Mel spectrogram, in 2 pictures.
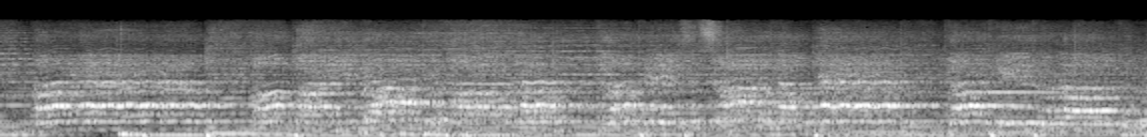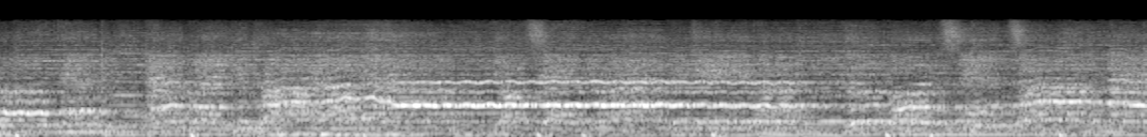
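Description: Mixed choir singing in sustained, held phrases over instrumental accompaniment.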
